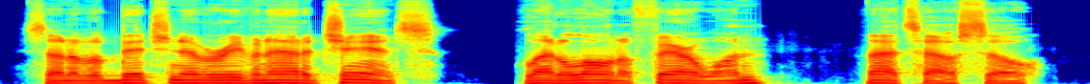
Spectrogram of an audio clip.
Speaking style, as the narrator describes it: Chess snorted

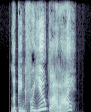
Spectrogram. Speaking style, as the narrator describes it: Rain shrieked

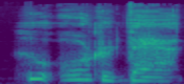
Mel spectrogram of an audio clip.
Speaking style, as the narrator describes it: Joanne whispered

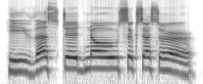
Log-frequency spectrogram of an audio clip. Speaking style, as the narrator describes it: the big man boomed

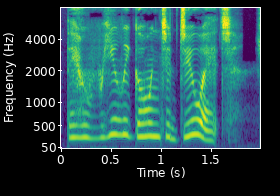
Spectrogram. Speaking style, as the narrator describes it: whispered

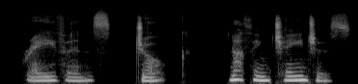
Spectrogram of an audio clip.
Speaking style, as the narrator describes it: whispered

